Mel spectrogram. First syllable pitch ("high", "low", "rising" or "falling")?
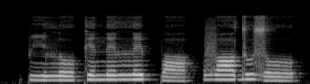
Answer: low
